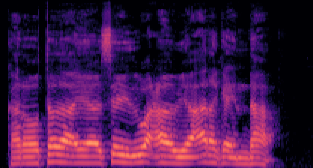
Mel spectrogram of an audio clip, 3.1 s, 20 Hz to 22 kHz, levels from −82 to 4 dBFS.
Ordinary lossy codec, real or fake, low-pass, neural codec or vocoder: none; real; none; none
